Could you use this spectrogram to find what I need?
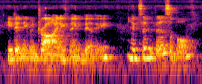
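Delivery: hushed, quick aside; quiet aside. Real, not acted. Reader's aside defending picture.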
